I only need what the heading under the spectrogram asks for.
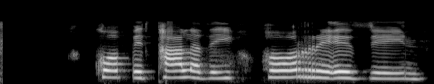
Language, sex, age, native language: Icelandic, female, 10, Icelandic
